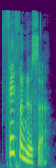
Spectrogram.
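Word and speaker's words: Pfeffernüsse: You call them pfiffernuss, I think. – Pfiffernuss, that's what I thought. – Well, I would take that. – But what? How did you say it? Can you say it one more time? – Pfiffernusse, I think. – Pfiffernusse. – That's the plural, I think.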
